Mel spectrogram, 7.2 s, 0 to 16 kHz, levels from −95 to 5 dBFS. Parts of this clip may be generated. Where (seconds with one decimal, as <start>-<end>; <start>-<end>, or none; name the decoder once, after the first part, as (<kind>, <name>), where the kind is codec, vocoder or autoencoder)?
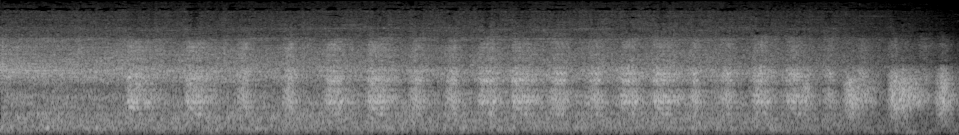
none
